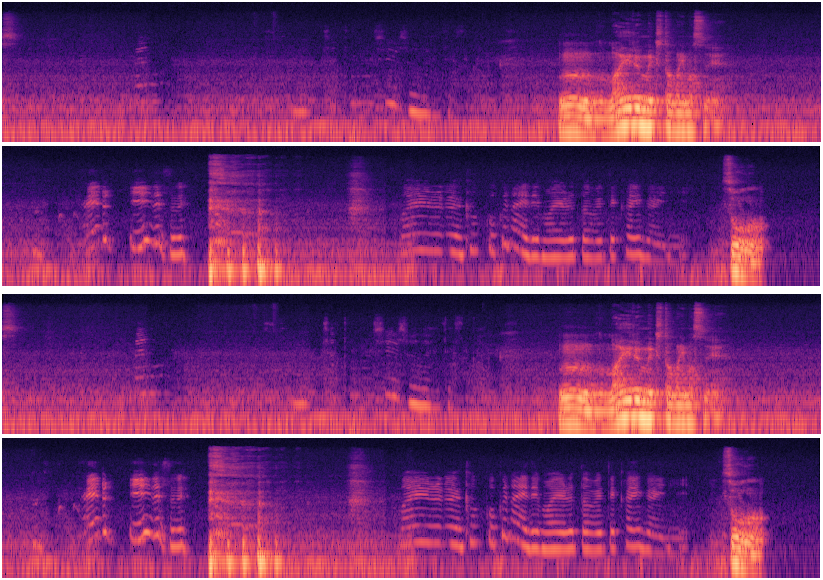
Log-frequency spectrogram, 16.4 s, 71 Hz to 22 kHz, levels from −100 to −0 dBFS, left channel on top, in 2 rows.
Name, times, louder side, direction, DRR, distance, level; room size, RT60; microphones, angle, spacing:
voice 1, 1.3-1.7 2.9-4.9 8.5-10.1 12.2-15.6, right 3 dB, 90° right, 0.9 m, -38 dB
voice 2, 5.6-7.2 10.3-10.9 15.5-15.8, right 1 dB, 10° right, 0.4 m, -19 dB
3.7 x 2.7 x 2.9 m
head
